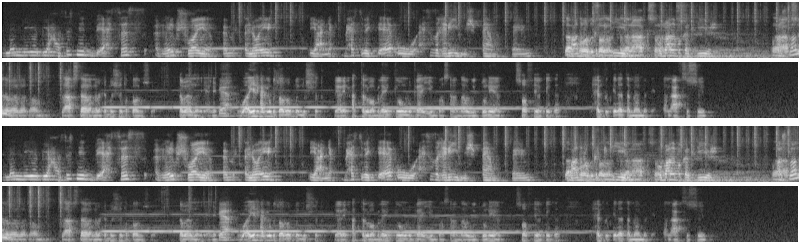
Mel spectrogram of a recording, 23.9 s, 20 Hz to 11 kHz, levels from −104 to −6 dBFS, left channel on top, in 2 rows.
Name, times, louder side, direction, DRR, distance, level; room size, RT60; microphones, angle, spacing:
voice 1, 0.0-4.1 4.6-8.0 8.5-8.7 9.2-9.4 9.8-10.7 11.6-12.1 15.2-15.4, right 3 dB, 70° right, 1.2 m, -30 dB
sound 1, 2.7-5.9 6.1-6.2 13.4-21.4, equal, 90° right, 0.7 m, -36 dB
sound 2, 3.4-4.6 5.0-6.2 6.6-13.1 14.3-15.2, right 5 dB, 30° right, 1.3 m, -46 dB
voice 2, 8.4-10.1 11.5-14.2 14.6-15.2 15.5-19.5 19.7-20.3 20.8-22.5, left 3 dB, 50° left, 0.7 m, -31 dB
sound 3, 9.2-12.7, equal, 5° right, 0.6 m, -46 dB
23.5 x 14.5 x 2.4 m
head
